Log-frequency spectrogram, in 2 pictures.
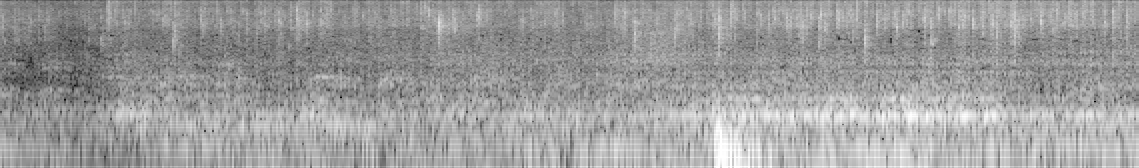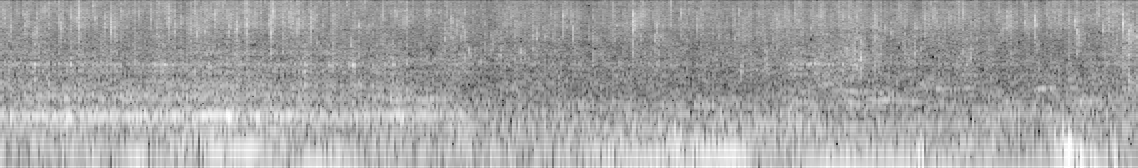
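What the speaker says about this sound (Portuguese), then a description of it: "Essa parte aqui que eu falei que eu molho com essa mangueira, que é a verde, ela não tem biquinho." A green garden hose with no nozzle, a finger over its end to soften the flow, generously watering foliage plants, cacti and succulents: a steady, continuous rush and splatter of water on leaves that lasts throughout.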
